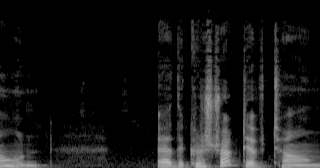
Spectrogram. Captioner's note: speaking French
